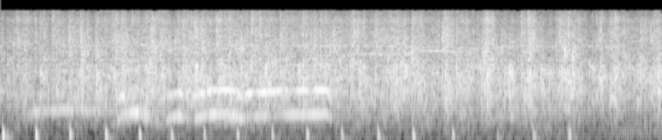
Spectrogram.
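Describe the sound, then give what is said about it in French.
An audience breaks into steady applause welcoming two guests, dense clapping filling the whole stretch with a few louder rhythmic claps standing out, while some cheers and whoops rise briefly above it. “Fait que, euh, mesdames et messieurs, une bonne main d'applaudissements.”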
